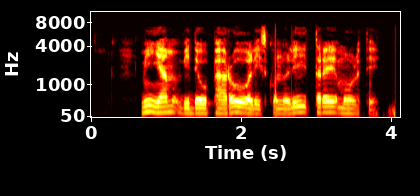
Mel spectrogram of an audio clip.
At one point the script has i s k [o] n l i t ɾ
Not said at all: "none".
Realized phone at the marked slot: u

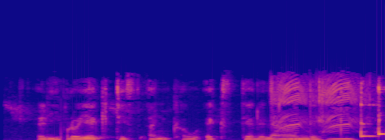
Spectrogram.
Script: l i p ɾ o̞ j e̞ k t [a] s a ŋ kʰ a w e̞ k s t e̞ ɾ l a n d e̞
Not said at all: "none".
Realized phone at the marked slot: i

